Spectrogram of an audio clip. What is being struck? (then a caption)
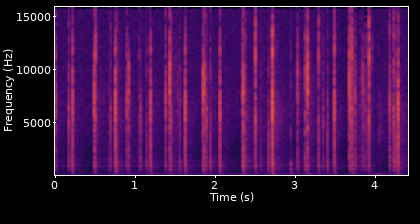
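Aluminum laptop lid tapped with fingernails. Long chrome nails tap and lightly drum on a closed silver aluminum MacBook lid, a hollow shell, near the Apple logo. About twenty quick, dry clicks with bright edges ring out in an uneven rhythm, each dying away almost instantly with a thin metallic tone around 945 Hz.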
